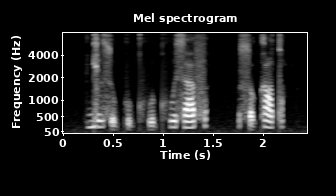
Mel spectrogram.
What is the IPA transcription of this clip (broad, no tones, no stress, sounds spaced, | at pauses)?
ɡʲ e l s ṵ kʷ ə̰ kʷʰ a̰ kʷʰ e s a f | s ɔ̰ k ɯ tˤ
